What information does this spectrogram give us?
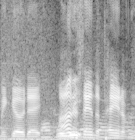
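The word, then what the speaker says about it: Gaudet: And you hear Godet, and you think it'd be spelled G-O-D-A-Y. Why not? Right. But it's spelled G-A-U-D-E-T, so everybody thinks it's got it, but it's not.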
